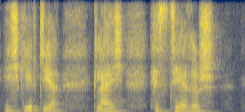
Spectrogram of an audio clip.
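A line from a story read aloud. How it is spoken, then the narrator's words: Gasping. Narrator (German): japste Adam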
